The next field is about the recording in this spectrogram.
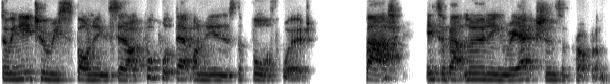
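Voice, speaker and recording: The speaker keeps a fairly quick pace with very even loudness. The intonation stays fairly even. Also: woman, medium pitch for a woman. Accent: Australian. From Australia. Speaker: couples psychologist. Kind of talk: interview.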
